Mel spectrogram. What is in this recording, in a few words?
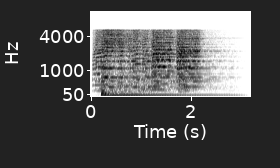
Jingle Birthday; Winx Club Secret Diary 2009; NDS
